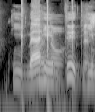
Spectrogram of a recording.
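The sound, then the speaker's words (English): A few sharp, separate hand claps land at a slow, uneven pace, mixed in with a voice that keeps going underneath them. It sounds like brief, scattered applause rather than a full ovation. “There's no applause for that. Please don't applaud.”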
